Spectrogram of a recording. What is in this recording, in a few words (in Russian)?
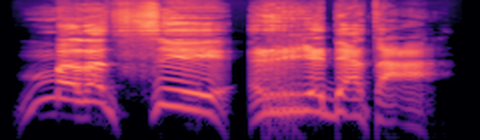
Sniper cheers, ru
